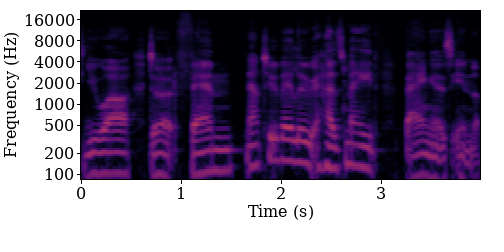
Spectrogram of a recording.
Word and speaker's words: Tove: Now, Tove has made bangers in the past.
